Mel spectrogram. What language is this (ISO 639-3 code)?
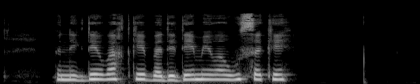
pus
